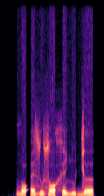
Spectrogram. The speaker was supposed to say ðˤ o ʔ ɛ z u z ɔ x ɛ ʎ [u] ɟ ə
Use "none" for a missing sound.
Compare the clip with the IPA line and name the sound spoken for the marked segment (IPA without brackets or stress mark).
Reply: u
